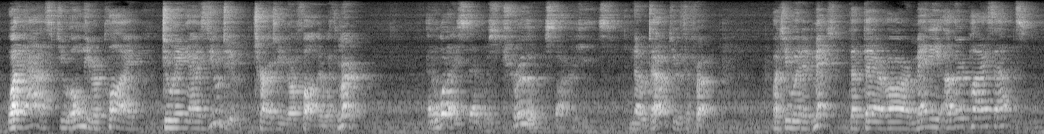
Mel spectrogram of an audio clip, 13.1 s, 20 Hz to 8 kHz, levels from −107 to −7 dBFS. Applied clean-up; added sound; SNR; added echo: none; none; none; reverberation time 0.6 s.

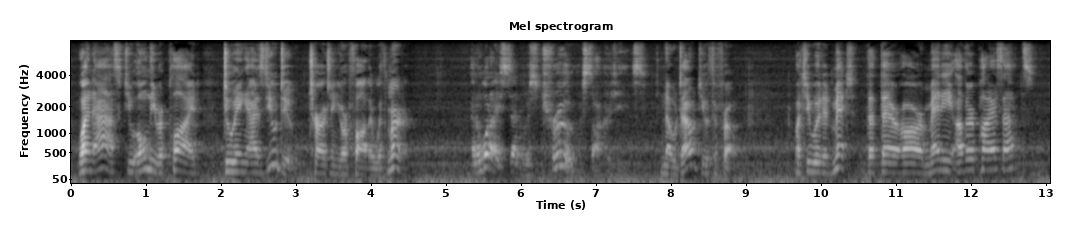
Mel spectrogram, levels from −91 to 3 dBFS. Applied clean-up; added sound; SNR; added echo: none; none; none; none.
